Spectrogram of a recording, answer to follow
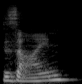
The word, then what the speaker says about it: design: n gome not then at the end end of a word for example sign campaign design the G is again not pronounced so you can just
